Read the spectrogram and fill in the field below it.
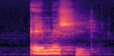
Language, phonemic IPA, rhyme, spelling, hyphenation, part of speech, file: Dutch, /ˌeːˈmɪ.si/, -ɪsi, emissie, emis‧sie, noun, Nl-emissie.ogg
- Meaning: 1. emission, release 2. the act of sending out, sending away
